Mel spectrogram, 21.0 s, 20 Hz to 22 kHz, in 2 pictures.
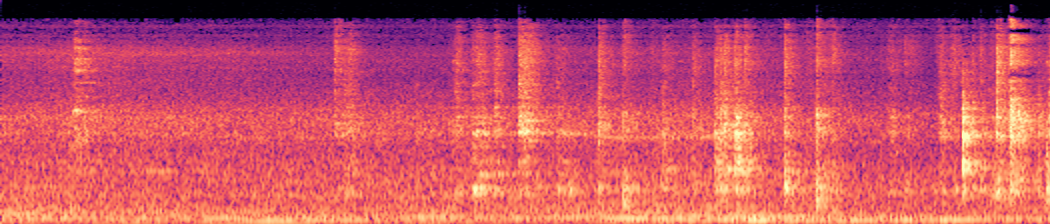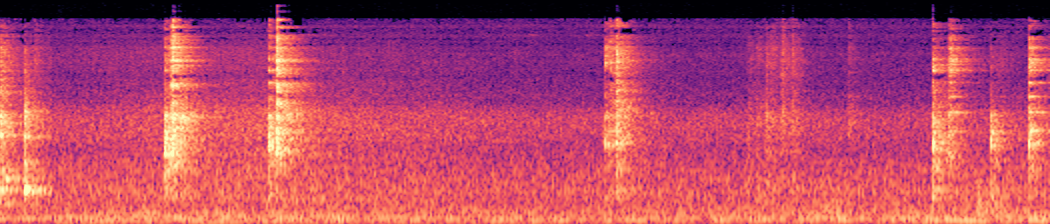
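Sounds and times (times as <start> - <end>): utensils scraping metal cookware: 0.6 - 1.1, 3.2 - 11.0.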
